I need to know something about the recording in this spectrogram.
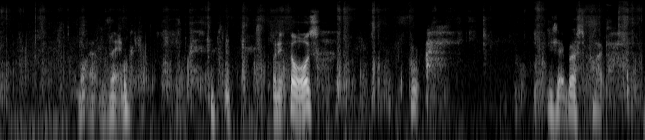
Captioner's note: chuckles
